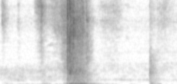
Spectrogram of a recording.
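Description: A single short thump with a brief rush of noise about a second in.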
